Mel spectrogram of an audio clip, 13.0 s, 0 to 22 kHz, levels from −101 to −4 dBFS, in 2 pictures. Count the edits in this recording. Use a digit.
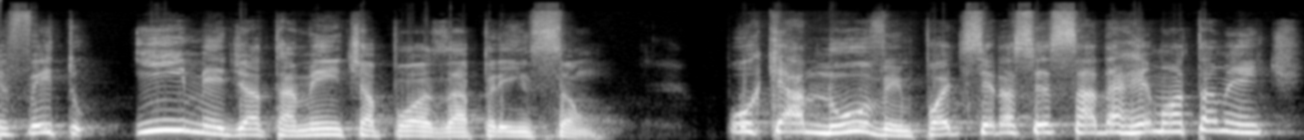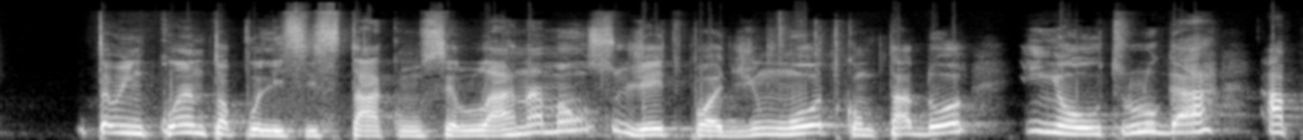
0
